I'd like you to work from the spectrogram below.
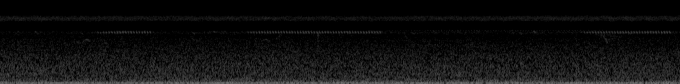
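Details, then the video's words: Mountain-forest crickets recorded live almost at the top of the mountain: three high trilled pulses, the middle one stretching over a second, set against a constant insect hiss and a broad rustle of wind through the trees. "Calm Forest in Mountain With Crickets, Insects Sound"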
